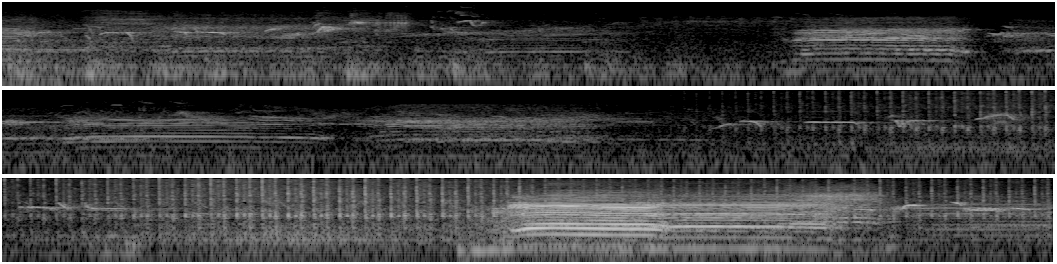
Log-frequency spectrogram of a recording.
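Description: Sheep bleating: several wavering bleats, the loudest about two-thirds of the way through, with short high chirps around them. A steady hiss comes up about halfway through.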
